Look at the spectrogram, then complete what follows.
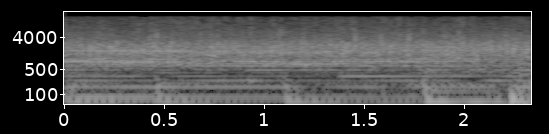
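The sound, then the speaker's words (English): A church audience clapping along during a morning worship service, the clapping sitting under loud, sustained keyboard-like music that carries the whole moment. “If you believe that, give Jesus a big hand this morning. Come on, clap your hands, all the people, shout it over the voice of triumph.”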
